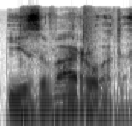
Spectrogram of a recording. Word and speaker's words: Изворот: «Изворот» в одно слово, то есть не то, что кто-то вышел из ворот, а «изворот» от слова «изворачиваться». Так что, может быть, даже это надо произносить не «изворот», а «изворот».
